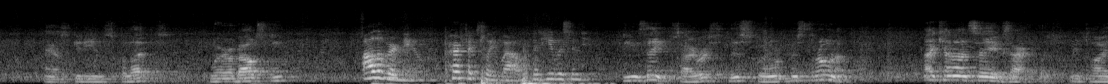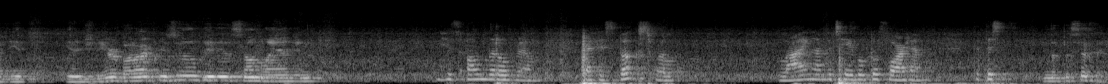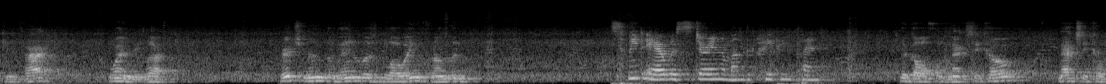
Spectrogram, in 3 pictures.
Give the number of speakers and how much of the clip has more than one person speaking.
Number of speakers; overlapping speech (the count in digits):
2, no overlap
